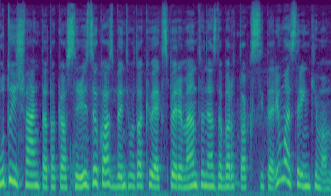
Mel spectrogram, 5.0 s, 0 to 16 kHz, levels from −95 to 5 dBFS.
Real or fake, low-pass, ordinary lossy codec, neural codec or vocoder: real; 14.4 kHz; Opus, 64 kbps; none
